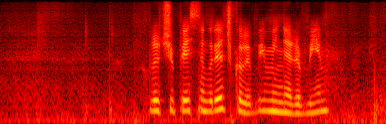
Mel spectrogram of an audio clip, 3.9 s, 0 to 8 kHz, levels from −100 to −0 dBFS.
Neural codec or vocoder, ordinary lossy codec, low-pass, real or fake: codec, 16 kHz, 0.7 kbps, FocalCodec; none; none; fake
